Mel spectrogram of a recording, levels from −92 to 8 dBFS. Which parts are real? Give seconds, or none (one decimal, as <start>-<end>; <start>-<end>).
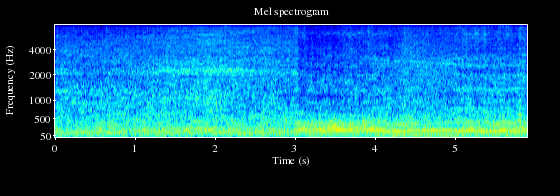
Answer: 4.2-5.0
